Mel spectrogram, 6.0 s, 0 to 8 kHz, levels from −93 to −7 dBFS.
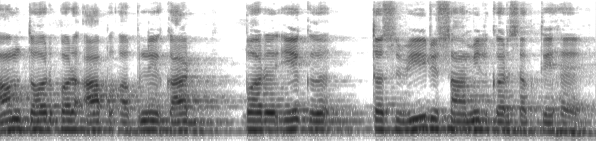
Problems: echo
